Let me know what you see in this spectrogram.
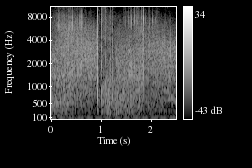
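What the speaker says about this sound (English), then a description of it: "As fireworks just being set off around the stadium here" Fireworks go off around a football stadium during a 1860 Munich match against FC Bayern Munich II. A few muffled pops and crackles sit deep inside a steady roar of crowd noise.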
